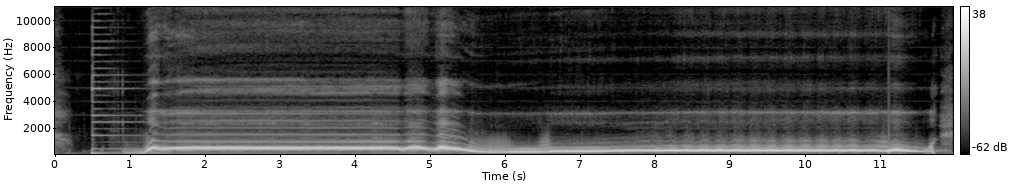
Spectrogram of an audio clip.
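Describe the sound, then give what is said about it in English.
A throat whistle imitates a train whistle: one long, loud, reedy tone of about ten seconds that slides lower midway, then holds with a slight waver before cutting off. No talking. “I met an old man on the train who could throat whistle just like ….”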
